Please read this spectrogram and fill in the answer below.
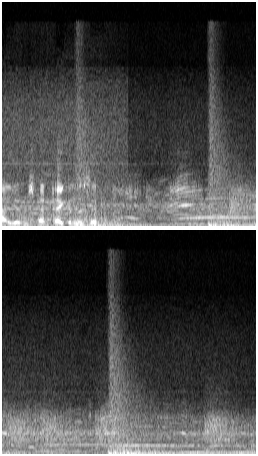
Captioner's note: children crying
